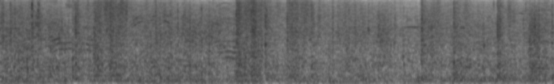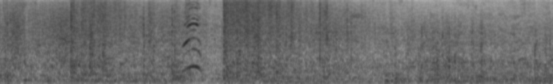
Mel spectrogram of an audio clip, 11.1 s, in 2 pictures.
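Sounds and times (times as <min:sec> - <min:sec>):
fireworks bangs and crackles: 0:00.0 - 0:11.0
firework whistle: 0:03.9 - 0:05.6, 0:07.2 - 0:08.3.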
